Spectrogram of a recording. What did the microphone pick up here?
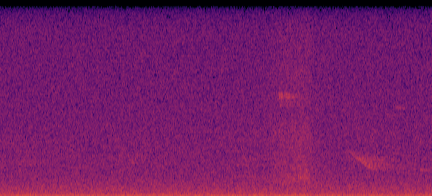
Veery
